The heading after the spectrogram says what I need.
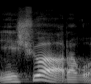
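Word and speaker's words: ישוע: 제2에 여호수아라고 할 수 있는 예수님의 그 우리 예 한국말로 하는 예수라는 말에 이제 유대인들이 쓰는 그 언어 히브리어로는 예슈아라고 합니다. 비슷하죠.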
